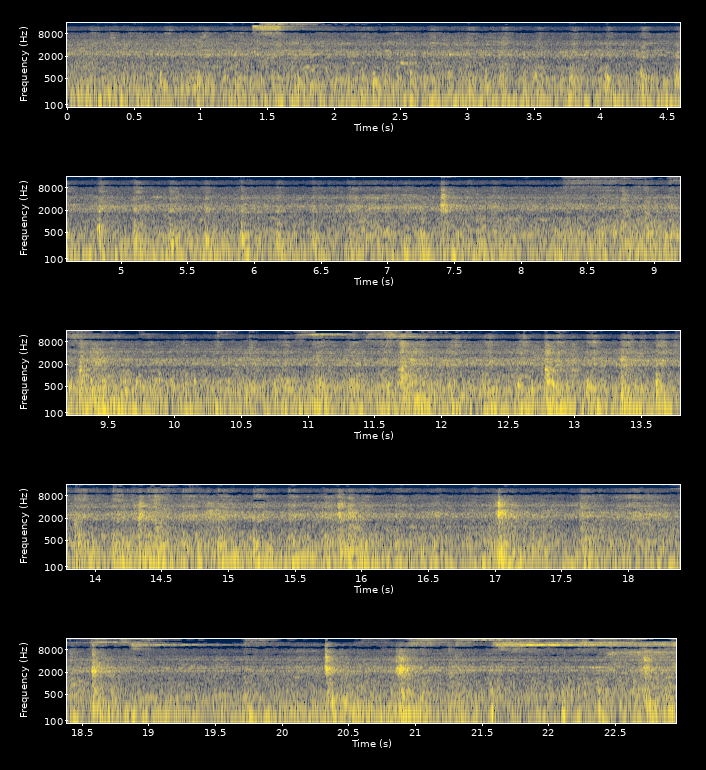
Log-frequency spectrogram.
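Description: Long container freight train rolling slowly past as it runs into the freight terminal, its wagon wheels clacking over the rail joints with brief wheel squeals now and then.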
